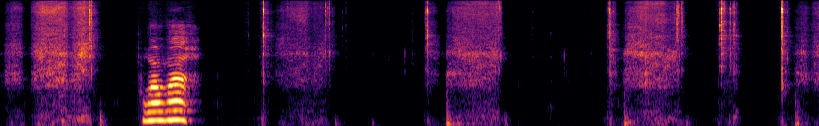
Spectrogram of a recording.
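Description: A knife slices large carrots into long julienne strips on a cutting board, a series of separate rasping, scraping strokes of a second or so each with silent gaps, close up, and a brief spoken phrase early on.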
